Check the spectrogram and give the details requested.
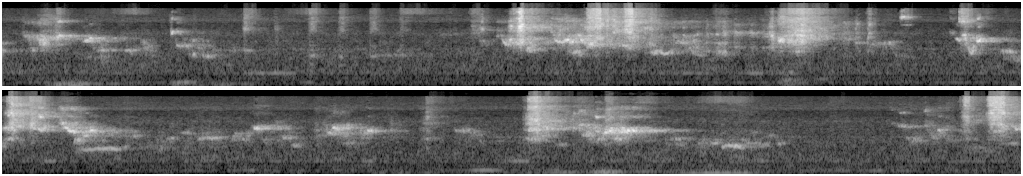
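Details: Pet budgerigars in their aviary, chattering while flitting and interacting; scattered bursts of high, scratchy chirps and warbles come in clusters separated by quieter pauses.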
